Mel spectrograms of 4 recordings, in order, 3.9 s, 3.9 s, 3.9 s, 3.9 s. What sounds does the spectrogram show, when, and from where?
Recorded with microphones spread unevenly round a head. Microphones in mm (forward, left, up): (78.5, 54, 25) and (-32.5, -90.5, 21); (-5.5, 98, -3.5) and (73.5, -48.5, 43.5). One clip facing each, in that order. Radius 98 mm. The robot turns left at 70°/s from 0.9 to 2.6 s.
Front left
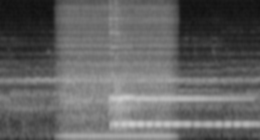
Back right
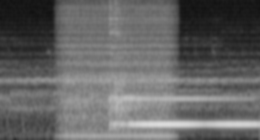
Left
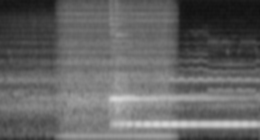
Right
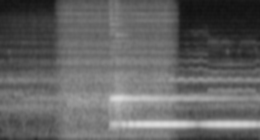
1.6 s a clink: 130° right, 1.1 m; by 3.8 s 165° left, 1.1 m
